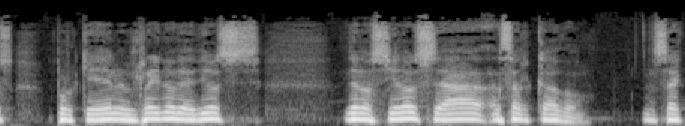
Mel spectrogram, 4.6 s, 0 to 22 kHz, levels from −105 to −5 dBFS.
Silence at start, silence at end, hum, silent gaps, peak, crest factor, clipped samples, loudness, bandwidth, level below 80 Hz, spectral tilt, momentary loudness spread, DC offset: 0 s; 0 s; none; none; -6 dBFS; 14 dB; under 0.1%; -21 LUFS; 12 kHz; -58 dBFS; -6 dB/octave; 10 LU; under 0.1%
